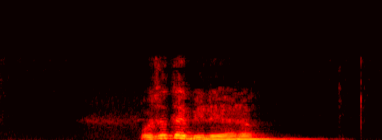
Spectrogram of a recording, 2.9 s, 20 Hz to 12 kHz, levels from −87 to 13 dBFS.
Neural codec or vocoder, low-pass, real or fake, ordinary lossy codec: codec, 16 kHz, 0.4 kbps, LongCat-Audio-Codec; 7.2 kHz; fake; AAC, 32 kbps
